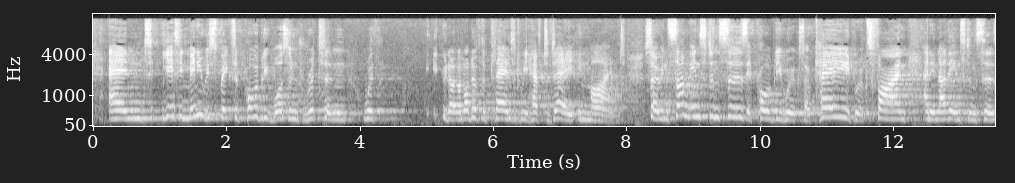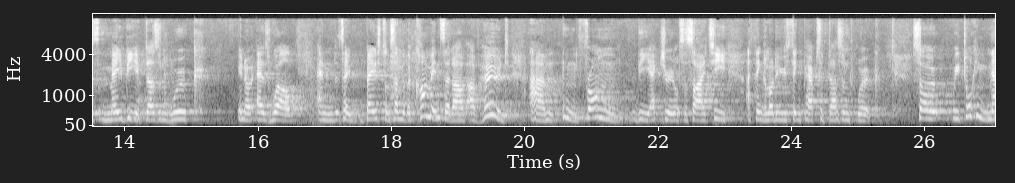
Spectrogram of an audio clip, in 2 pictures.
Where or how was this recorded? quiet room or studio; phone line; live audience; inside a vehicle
live audience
